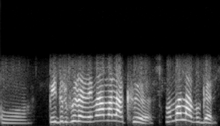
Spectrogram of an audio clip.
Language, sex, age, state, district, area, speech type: Bodo, female, 18-30, Assam, Baksa, rural, conversation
